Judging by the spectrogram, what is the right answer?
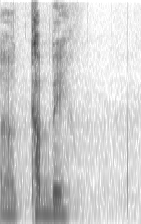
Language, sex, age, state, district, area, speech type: Punjabi, male, 18-30, Punjab, Bathinda, urban, read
